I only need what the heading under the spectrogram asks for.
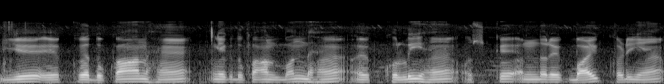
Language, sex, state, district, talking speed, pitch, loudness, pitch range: Hindi, male, Rajasthan, Bikaner, 160 wpm, 115 Hz, -17 LUFS, 110-125 Hz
